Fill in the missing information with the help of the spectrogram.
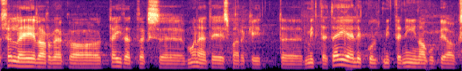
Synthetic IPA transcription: se̞lːe̞e̞ːlɑrve̞kɑt̪æjd̪̥e̞t̪ːˑɑkse̞mɤned̪̥e̞ːsmæɾɡid̪̥mit̪ːe̞t̪æje̞likːˑult̪mit̪ːe̞niːnɑɡ̥upe̞ɑk

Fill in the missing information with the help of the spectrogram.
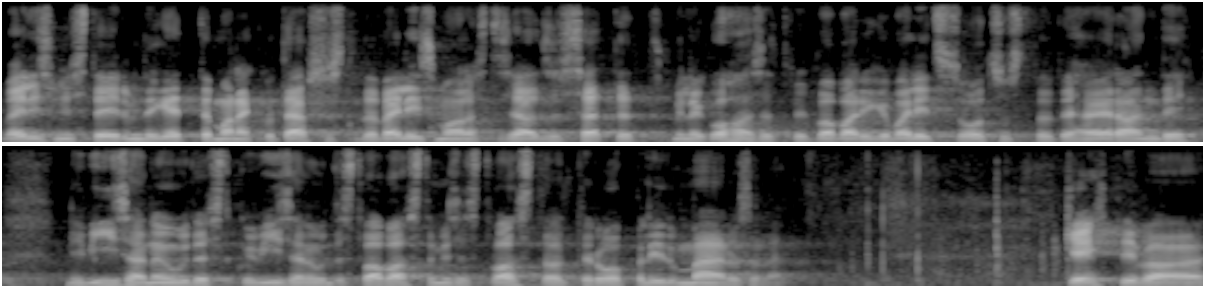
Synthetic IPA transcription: vælʲisminʲist̪e̞ːɾjumt̪e̞ɡie̞t̪ːe̞pɑne̞kːut̪æpsust̪ɑd̪ɑvælʲismɑːlɑst̪ese̞ɑd̪usesːæt̪ːˑe̞t̪ːˑmilːe̞ko̞ɦɑse̞lt̪v̥ɤ̞jb̥vɑbɑɾiːɡivɑlʲit̪su̥seo̞t̪sust̪ɑd̪̥ɑt̪e̞ɦɑe̞ɾɑnd̪̥i | niviːsɑnɤwd̪̥e̞st̪̚kujviːs̬ɑnɤwd̪̥est̪vɑbɑst̪ɑmis̬e̞st̪vɑst̪ɑvɑlt̪ːˑewɾoːpːˑɑliːd̪umæːɾuse̞le̞̰ | ke̞ht̪ivɑ

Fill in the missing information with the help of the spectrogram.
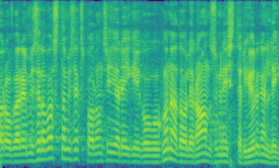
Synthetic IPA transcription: ɑɾupæɾimis̬e̞levɑst̪ɑmise̞kspɑlunsiːjɑɾiːɡiko̞ɡukɤned̪oːlʲiɾɑɦɑnd̪us̬minist̪eɾjyrɡenliɡ

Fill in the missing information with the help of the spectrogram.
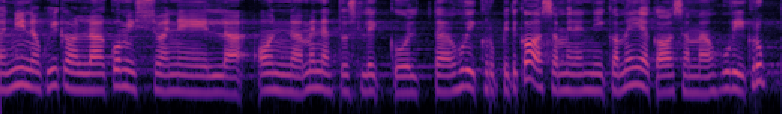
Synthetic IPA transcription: niːnɑɡ̥uiɡ̥ɑlko̞misːjo̞nʲilo̞nːme̞ne̞t̪ːˑuslikːˑult̪ˑɦuvikrupːˑid̪̥e̞kɑːsɑmineniːkɑme̞je̞kɑːsɑme̞ɦuvikrupːˑ

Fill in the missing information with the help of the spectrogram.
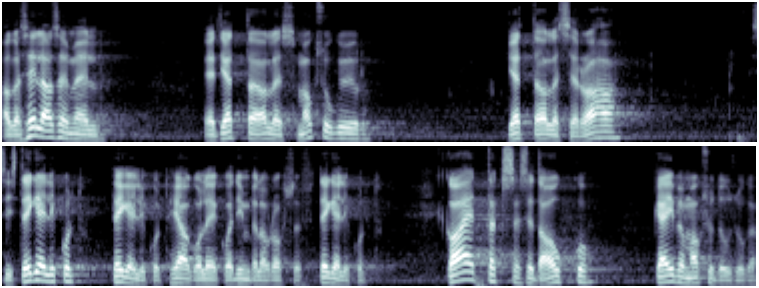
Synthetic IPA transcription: ɑɡ̥ɑse̞lːɑse̞me̞l | e̞t̪ːˑjæt̪ːɑɑlːe̞smɑksukyːɾ | jæt̪ːɑɑlːe̞sːeɾɑɦɑ | sist̪e̞ɡe̞likult̪ˑt̪ːe̞ɡ̥e̞likult̪he̞ɑko̞lːe̞ːɡ̥vɑd̪ʲimb̥e̞lɑpro̞fseft̪e̞ɡe̞likult̪ˑ | kɑɦe̞t̪ːˑɑksese̞d̪̥ɑɑwkːˑu | kæjbemɑksut̪ɤwsuɡ̥ɑ

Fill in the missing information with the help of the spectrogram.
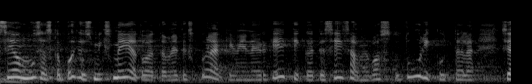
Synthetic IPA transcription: se̞ːo̞musɑskɑpɤɦjusmiksme̞jet̪o̞et̪ːˑɑmnæjt̪ekspɤlekːˑimie̞ne̞rɡ̥e̞ːt̪ˑikːˑɑt̪jɑse̞jsɑme̞vɑst̪ut̪uːlikːˑut̪ːˑe̞le̞ | se

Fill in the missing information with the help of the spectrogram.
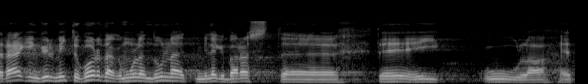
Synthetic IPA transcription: ɾæːɡinkylːmit̪ˑːuko̞rd̪ɑɡɑmulːent̪unːeːt̪ːˑmilːeɡ̥ipæɾɑst̪ | t̪e̞ːej | kuːlɑe̞t̪

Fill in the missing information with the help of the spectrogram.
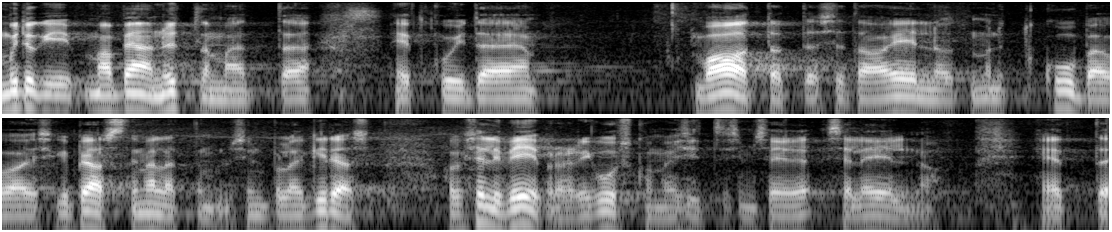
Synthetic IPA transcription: mujd̪̥uɡimɑpe̞ɑnyt̪ˑle̞mɑe̞t̪ːet̪kujt̪e̞ | vɑːt̪ˑːɑt̪ːˑe̞se̞d̪̥ɑe̞ːlnewt̪mɑnyd̪̥kuːbævɑise̞ɡ̥ipe̞ɑlst̪ejmælet̪ːˑɑmṵlsinmpolekiɾjɑsɑɡ̥ɑseolive̞ːb̥roɑɾikuːskujmɑe̞sʲit̪ːˑɑ̥sʲimesese̞lːee̞ːlnew | e̞̰t̪ˑː

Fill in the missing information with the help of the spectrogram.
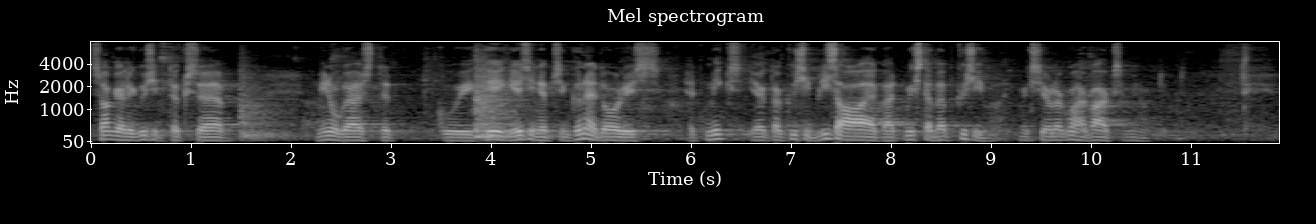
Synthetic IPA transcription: sɑɡ̥e̞likysʲit̪ːˑɑkse̞ | minukæest̪e̞t̪ | kujke̞ːɡie̞sʲine̞b̥sinkɤne̞t̪o̞ːlis | e̞t̪ˑmiksjɑt̪ɑkysʲib̥lisɑɑeɡ̥ɑe̞t̪ːˑmikst̪ɑpeɑb̥kysʲimɑ̰et̪ːmikse̞jo̞leko̞ɦe̞kɑɦe̞ksɑminut̪ːˑi̥t̪ːˑ

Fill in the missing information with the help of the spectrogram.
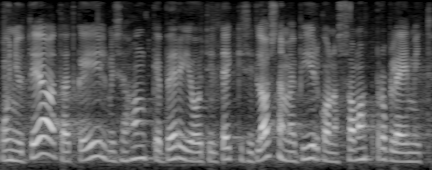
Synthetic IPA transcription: o̞njut̪e̞ɑd̪̥ɑe̞t̪kɑe̞ːlmiseɦɑŋkːˑe̞pe̞ɾio̞ːd̪̥ilt̪e̞kːisid̪̥lɑsemepiːrko̞nːɑsːɑmɑt̪̚pro̞b̥le̞ːmid̪̥

